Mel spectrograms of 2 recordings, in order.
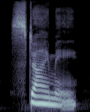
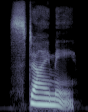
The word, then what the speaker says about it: stymie: rhymes with my and sounds like the beginning of style next is me which sounds like the word me now let's put it all together sty me try repeating after me sty me now a little faster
